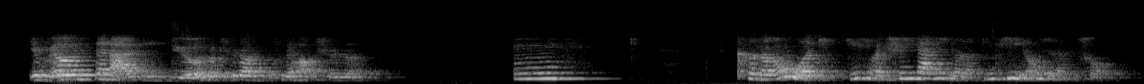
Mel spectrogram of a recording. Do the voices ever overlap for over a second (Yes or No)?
No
